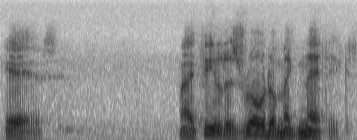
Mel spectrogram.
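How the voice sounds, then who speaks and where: Deep gravelly old inventor. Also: male voice, very animated, normal speed, full character voice. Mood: mild, learned. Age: older. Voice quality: gravelly, husky. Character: courteous, scholarly old inventor. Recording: dull old radio recording.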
